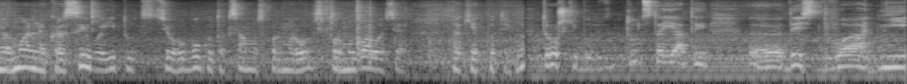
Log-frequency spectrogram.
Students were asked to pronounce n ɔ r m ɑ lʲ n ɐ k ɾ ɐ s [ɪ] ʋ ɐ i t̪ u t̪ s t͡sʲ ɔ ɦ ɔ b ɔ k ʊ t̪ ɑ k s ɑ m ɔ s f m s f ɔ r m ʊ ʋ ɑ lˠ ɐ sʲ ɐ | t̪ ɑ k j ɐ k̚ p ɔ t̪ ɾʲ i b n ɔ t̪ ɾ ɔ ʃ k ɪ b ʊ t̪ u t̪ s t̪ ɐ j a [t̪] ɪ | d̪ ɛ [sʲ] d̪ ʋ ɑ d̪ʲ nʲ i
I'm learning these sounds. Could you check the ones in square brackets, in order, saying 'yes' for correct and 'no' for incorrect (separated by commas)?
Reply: yes, yes, yes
